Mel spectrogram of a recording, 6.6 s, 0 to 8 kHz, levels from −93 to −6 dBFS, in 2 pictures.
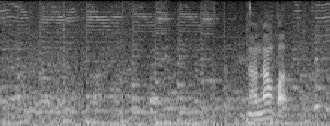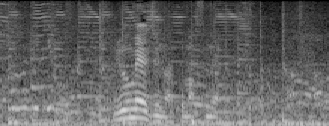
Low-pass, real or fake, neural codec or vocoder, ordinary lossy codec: none; real; none; none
